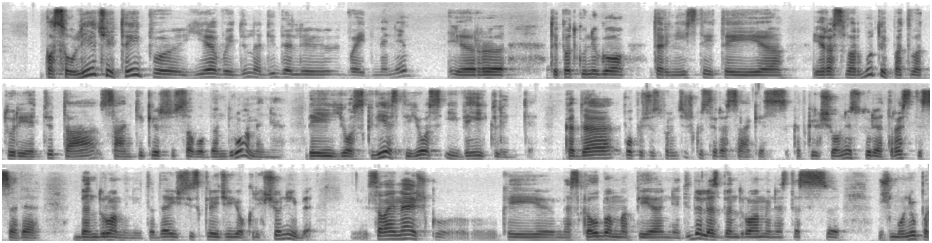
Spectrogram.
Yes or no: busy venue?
no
